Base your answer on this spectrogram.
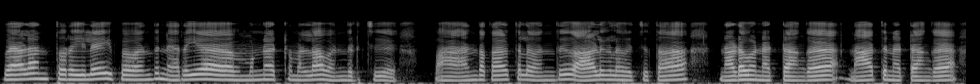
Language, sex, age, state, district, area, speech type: Tamil, female, 60+, Tamil Nadu, Erode, urban, spontaneous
